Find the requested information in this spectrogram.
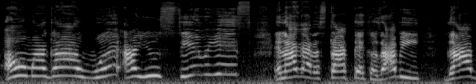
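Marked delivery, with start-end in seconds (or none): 0.1-2.5 high, amazed gasp that stretches out slowly; can't believe the gift; stunned disbelief. Retold or imitated. Receiving hundred dollar bill.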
